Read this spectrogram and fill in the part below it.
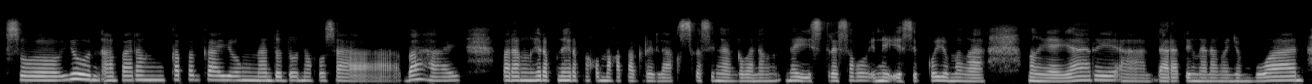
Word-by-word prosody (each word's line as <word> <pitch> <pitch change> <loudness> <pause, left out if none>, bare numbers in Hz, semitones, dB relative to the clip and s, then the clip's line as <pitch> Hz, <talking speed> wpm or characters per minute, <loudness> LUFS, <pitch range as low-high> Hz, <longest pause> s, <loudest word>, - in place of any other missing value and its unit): So, 200 - 0 0.4
'yon, 230 -3 +6
ah, 190 - +2
parang 205 +1 0
kapagka 215 -1 -1
'yong 195 -1 +1
nandoon 180 0 0
ako 175 - -7
sa 175 0 -1 0.6
bahay 190 -4 0 0.4
parang 185 -1 +2
hirap 190 0 +2
na 190 0 +4
hirap 190 0 -3
ako 180 0 -5
makapag-relax 165 -2 -2
kasi 170 +1 -4
nga 165 -1 +1
gawa 155 0 -2
ng 160 +4 -6
nai-istress 170 -1 0
ako 180 0 -2
iniisip 160 -1 0
ko 175 - +2
'yong 175 -2 +1
mga 150 -2 -1 0.4
mangyayari, 175 +5 +2
ah, 150 -2 -4
darating 155 +1 0
na 155 - -1
naman 150 0 -3
'yong 150 0 -4
buwan 185 +5 +3
180 Hz, 150 wpm, -25 LUFS, 160-190 Hz, 0.6 s, yon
